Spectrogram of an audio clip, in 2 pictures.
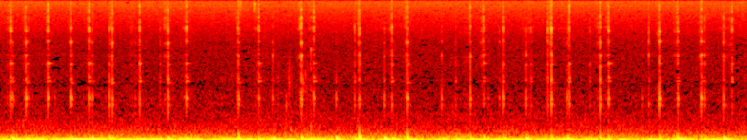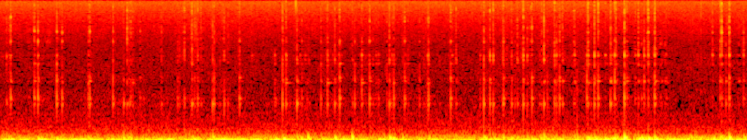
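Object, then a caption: Small metal candy tin. Fingertips tap rapidly on the lid and side of a small round yellow metal candy tin held in the hand. The result is a steady stream of short, dry, bright clicks that stop almost instantly, over a low, constant background rumble.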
